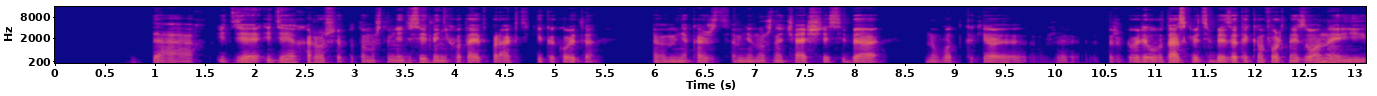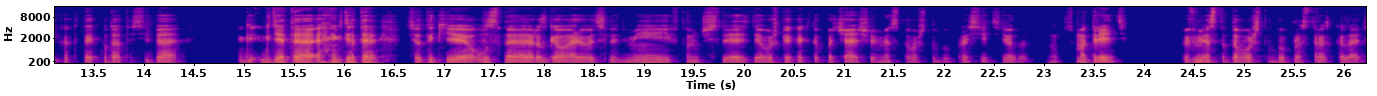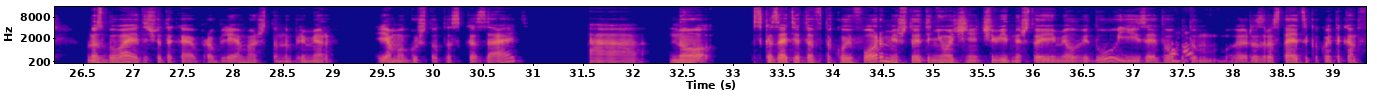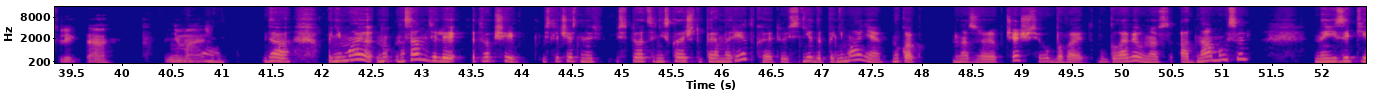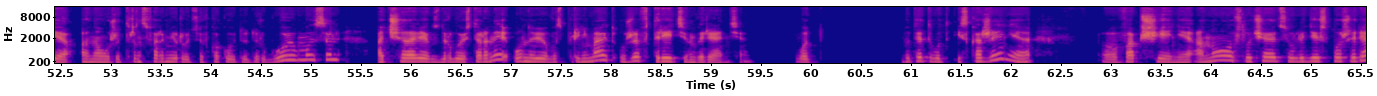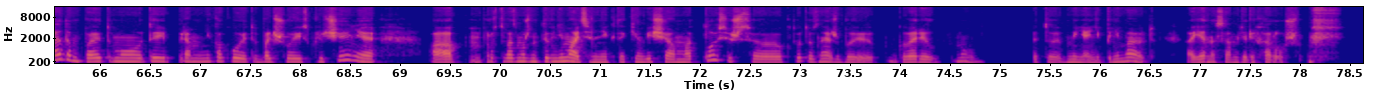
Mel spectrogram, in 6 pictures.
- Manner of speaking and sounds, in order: chuckle; chuckle
- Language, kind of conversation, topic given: Russian, advice, Как мне ясно и кратко объяснять сложные идеи в группе?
